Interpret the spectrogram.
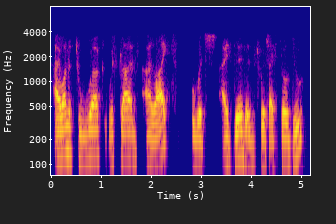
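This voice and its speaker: Husky young man on a tinny line. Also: fairly low pitch. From France. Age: 20s. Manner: hesitant, halting with many restarts. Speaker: guest. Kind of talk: casual interview chat.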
